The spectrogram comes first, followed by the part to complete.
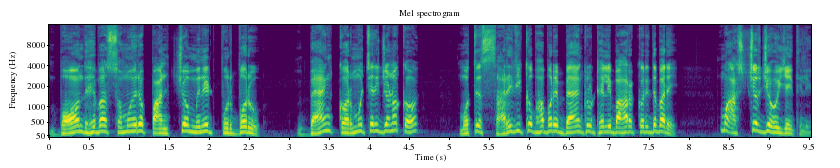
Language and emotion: Odia, surprised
